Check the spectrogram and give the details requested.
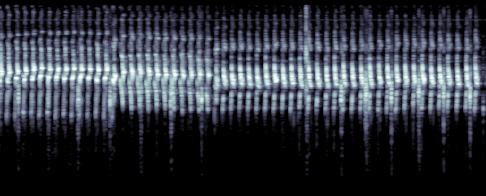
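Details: Ngekek song of a Batman lovebird held for its duration: rapid, dense high chatter of sharp chirps, close to four per second, steady and continuous throughout, nothing else heard.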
